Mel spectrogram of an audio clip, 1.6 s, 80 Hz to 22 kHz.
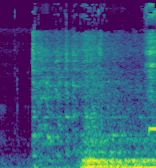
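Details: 2011 Dodge Challenger with a crank-no-start complaint, after the fuel pump is heard priming: quick crank, engine catches and settles into a steady idle while a chime sounds; starts normally.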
